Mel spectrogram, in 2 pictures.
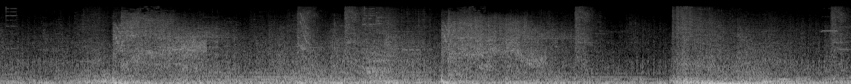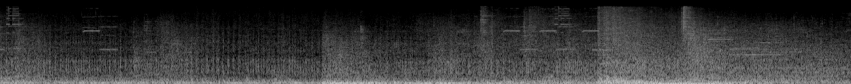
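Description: Thrusters roar and whoosh as a giant robot boosts through the air.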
